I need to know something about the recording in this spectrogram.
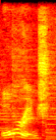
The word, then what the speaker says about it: Ornge: I didn't know about this until now, but apparently Ornge, an air ambulance organization here in Ontario, uses Billy Bishop Airport as one of its bases. The A is silent in writing, by the way.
